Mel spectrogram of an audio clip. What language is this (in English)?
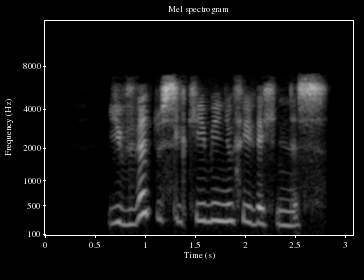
Kabyle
